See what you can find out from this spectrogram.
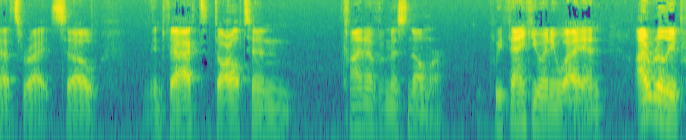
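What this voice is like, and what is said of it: Usual voice. Nothing is said of it.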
